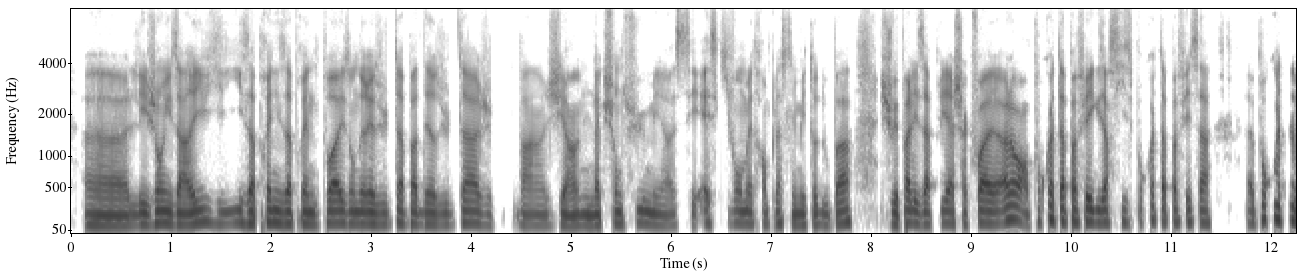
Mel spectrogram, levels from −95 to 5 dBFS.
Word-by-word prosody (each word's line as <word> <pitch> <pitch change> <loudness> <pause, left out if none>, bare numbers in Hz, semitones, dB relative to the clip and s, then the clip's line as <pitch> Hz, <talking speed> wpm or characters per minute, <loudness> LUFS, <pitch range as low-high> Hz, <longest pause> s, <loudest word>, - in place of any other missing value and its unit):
Heu, 90 -1 +2
les 100 +2 +1
gens, 115 +3 +2
ils 105 -2 +2
arrivent, 105 +5 +3
ils 105 +2 -4
ils 110 0 +2
apprennent, 115 +2 +2
ils 110 -1 +2
apprennent 105 -2 +1
pas, 110 +1 +4
ils 110 -1 0
ont - - +1
des 110 - +2
résultats, 105 +2 +1
pas 105 +1 +1
des 105 +1 -1
résultats, 100 +3 -1
j'ai 95 -1 -10 0.2
enfin, 95 -1 -4
j'ai 95 +2 -3
un 90 +1 +1
une 95 0 0
action 100 +3 -1
dessus, 115 +2 -4
mais, 100 -3 -1
heu, 95 0 -6
c'est, 95 - -10
est-ce 105 -1 -5
qu'ils 110 - -17
vont 115 -1 -2
mettre 105 -2 -3
en - - -6
place 110 +1 -6
les 95 - -1
méthodes 95 +1 -2
ou 95 - -6
pas? 110 +4 +1 0.3
Je - - -5
vais - - +4
pas 115 - +3
les 110 -2 0
appeler 115 +2 0
à 110 - +2
chaque 105 -1 -5
fois: 115 -2 +5 0.2
«Alors, 135 -2 +4
pourquoi 120 +4 +1
tu 130 - +2
as 130 - +4
pas 125 - +3
fait 125 +1 +4
exercice? 120 -1 -1
Pourquoi 135 +3 -7
tu 125 - +1
as - - -7
pas 120 - -3
fait 120 - -4
ça? 115 -2 -2 0.4
Heu, - - -2
pourquoi 140 0 +1
tu 135 +1 -5
as? - - +4
110 Hz, 310 wpm, -28 LUFS, 100-115 Hz, 0.4 s, fois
